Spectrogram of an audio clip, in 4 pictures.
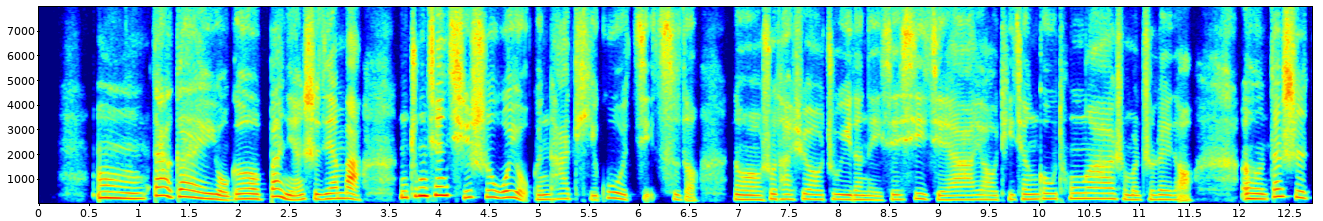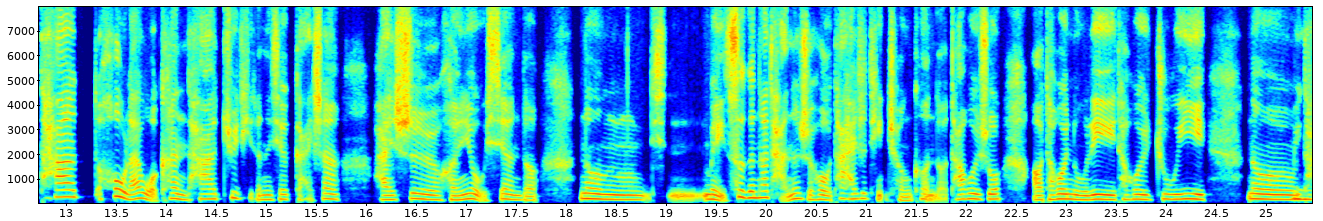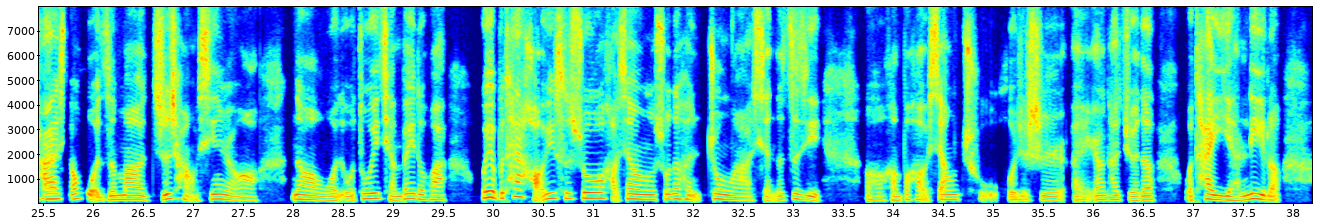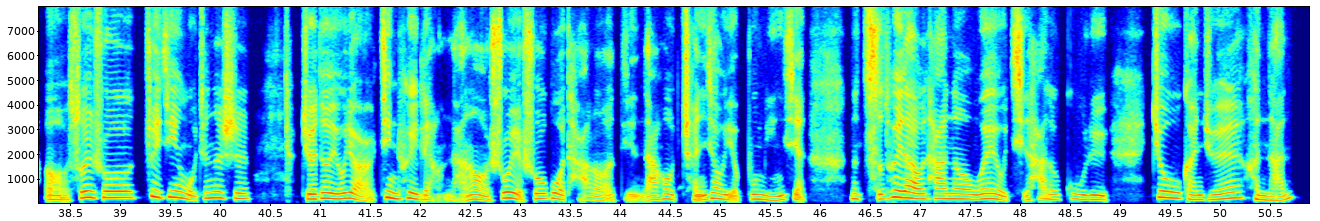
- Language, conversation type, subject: Chinese, advice, 员工表现不佳但我不愿解雇他/她，该怎么办？
- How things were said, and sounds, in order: none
